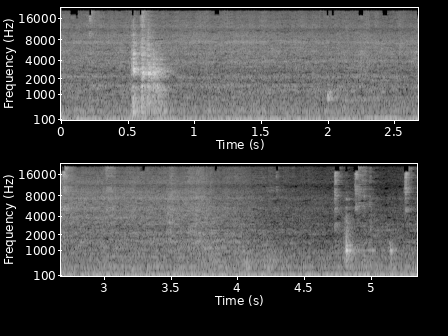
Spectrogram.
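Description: Ground chili, garlic, cumin and gram flour being stirred into cooking potatoes and spinach in a pan, a soft continuous sizzle broken by a sharp utensil scrape early on and a few light clinks near the end.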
